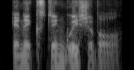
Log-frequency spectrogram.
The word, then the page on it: inextinguishable: British English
